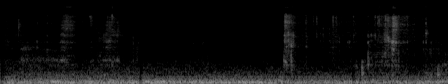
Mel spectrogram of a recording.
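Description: A bite of cheese pizza being chewed: a few soft, faint mouth noises over a low steady hum inside a car.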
